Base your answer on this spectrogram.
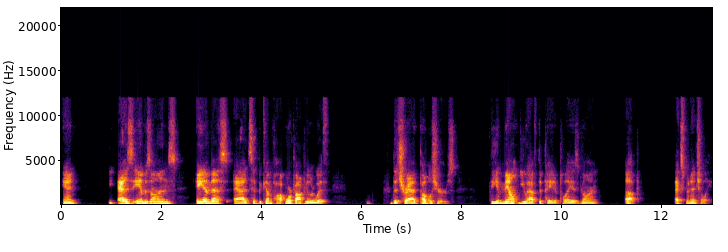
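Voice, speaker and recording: Man with a high-pitched voice, talking shop. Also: steady tone, a little slow, pauses often. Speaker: podcast co-host and author. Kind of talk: casual podcast conversation.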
